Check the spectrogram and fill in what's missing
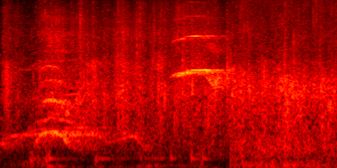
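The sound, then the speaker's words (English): A church audience claps steadily in a dense, sustained wash of applause, with a few high cheers or whoops rising above it, for a woman training to become a pastor who is about to preach. “Would you give her a huge round of applause”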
